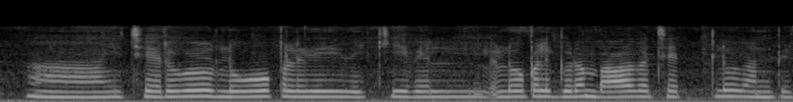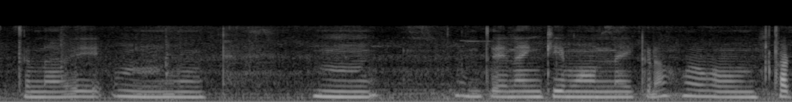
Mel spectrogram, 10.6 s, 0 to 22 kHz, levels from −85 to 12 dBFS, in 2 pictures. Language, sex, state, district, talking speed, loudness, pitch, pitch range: Telugu, female, Andhra Pradesh, Guntur, 70 wpm, -29 LUFS, 215 Hz, 210-225 Hz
